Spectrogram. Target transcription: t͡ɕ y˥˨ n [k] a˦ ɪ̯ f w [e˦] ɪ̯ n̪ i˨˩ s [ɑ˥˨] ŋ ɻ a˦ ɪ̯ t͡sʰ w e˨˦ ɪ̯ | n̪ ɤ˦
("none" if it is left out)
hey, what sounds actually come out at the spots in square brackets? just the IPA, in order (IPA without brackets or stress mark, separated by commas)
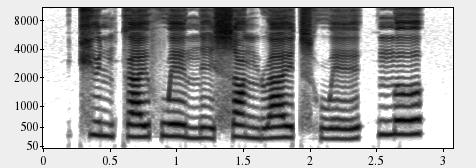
k, e˥˨, ɑ˥˨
